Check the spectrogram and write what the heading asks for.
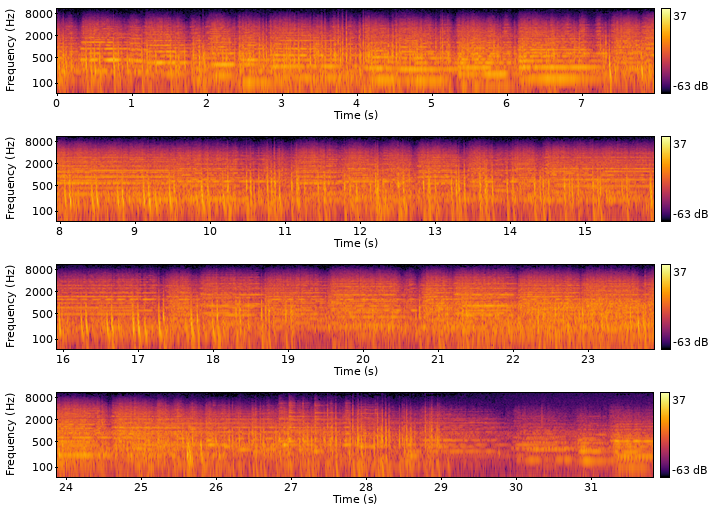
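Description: Orchestral film score over the hoofbeats of a galloping horse. A stepwise falling line sounds in the low notes over the first several seconds, and the music fades just before the end.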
